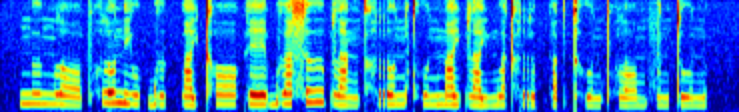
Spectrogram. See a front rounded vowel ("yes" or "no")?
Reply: no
